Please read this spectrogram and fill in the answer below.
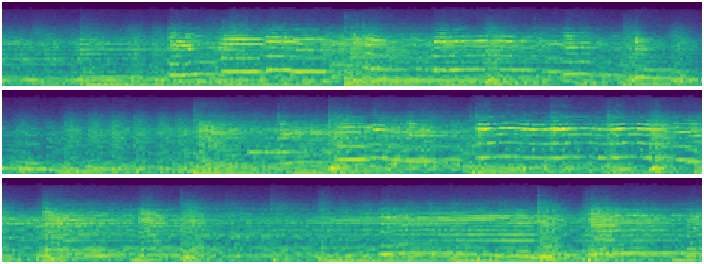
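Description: Guitar-led blues-style background music with a steady beat and a wavering melody line.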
